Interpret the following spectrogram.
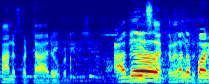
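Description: Men's voices speaking in short phrases. About a second in comes a louder, drawn-out call that rises and falls in pitch.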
